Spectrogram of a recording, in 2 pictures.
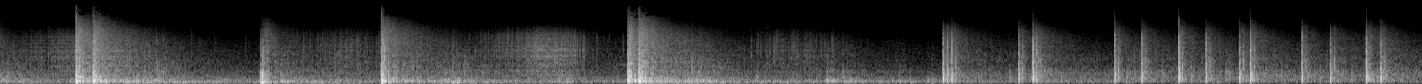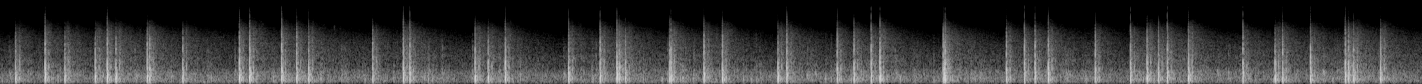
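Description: Aerial fireworks display: a few heavy shell bursts with a rolling echo in the first six seconds or so, then from about nine seconds on a rapid run of sharper, smaller bangs, several a second.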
